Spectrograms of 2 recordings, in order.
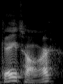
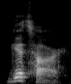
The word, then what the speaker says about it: guitar: It's not gator, it's guitar in English, because even if the U is silent and the I makes an I sound, the last consonant doesn't have a vowel ending.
